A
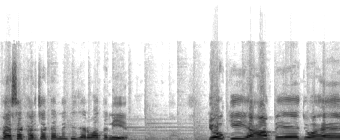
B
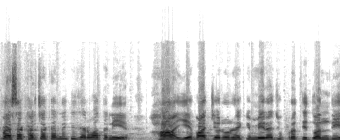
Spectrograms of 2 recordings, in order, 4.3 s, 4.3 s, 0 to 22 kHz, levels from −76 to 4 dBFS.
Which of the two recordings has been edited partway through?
A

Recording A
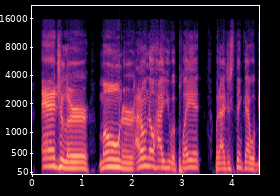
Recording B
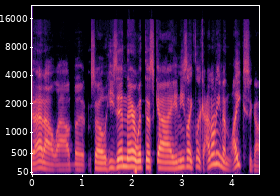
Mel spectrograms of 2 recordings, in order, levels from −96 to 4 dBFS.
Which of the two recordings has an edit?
B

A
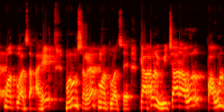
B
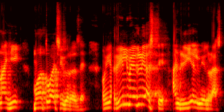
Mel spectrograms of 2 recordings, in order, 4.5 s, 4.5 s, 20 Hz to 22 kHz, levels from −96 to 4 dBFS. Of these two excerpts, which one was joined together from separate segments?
B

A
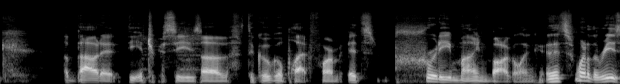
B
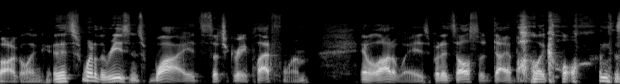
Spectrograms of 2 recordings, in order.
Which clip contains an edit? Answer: A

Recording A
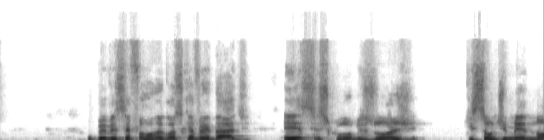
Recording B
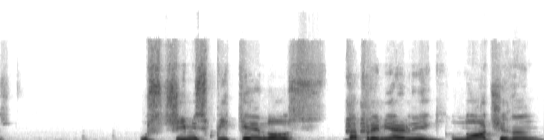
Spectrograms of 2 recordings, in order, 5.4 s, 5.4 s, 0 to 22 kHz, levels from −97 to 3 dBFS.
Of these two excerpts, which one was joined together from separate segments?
B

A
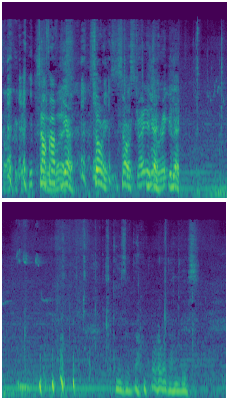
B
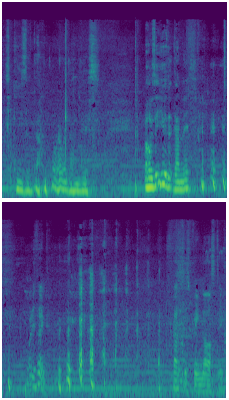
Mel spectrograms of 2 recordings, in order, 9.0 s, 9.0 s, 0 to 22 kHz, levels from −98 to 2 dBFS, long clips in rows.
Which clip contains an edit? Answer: A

